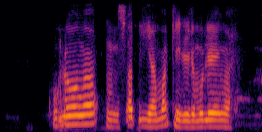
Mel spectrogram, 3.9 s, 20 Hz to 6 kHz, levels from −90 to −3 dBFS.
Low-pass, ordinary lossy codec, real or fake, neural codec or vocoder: 5.4 kHz; Opus, 16 kbps; fake; codec, 44.1 kHz, 3.4 kbps, Pupu-Codec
